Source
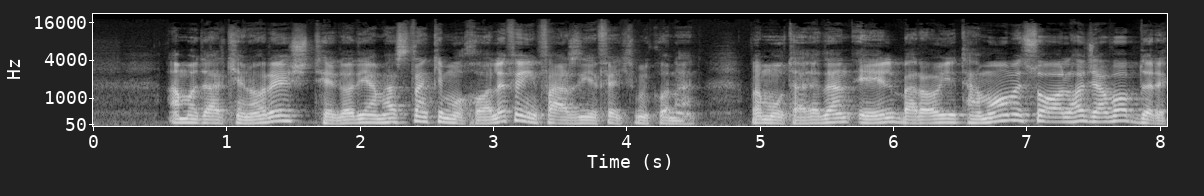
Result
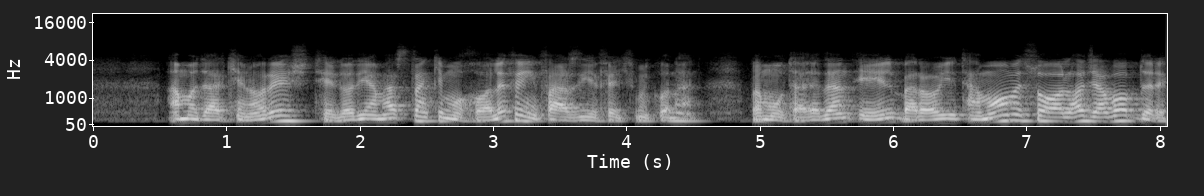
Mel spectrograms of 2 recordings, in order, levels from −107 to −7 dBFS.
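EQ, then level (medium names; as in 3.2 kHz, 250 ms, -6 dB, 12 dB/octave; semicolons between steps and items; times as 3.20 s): rippled Chebyshev high-pass 180 Hz, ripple 9 dB; Bessel low-pass 2.2 kHz, order 8; 0.0 dB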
